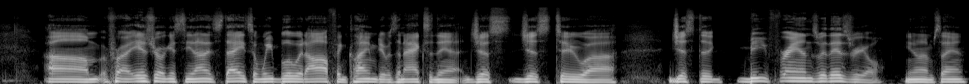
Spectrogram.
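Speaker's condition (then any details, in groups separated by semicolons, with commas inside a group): No condition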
